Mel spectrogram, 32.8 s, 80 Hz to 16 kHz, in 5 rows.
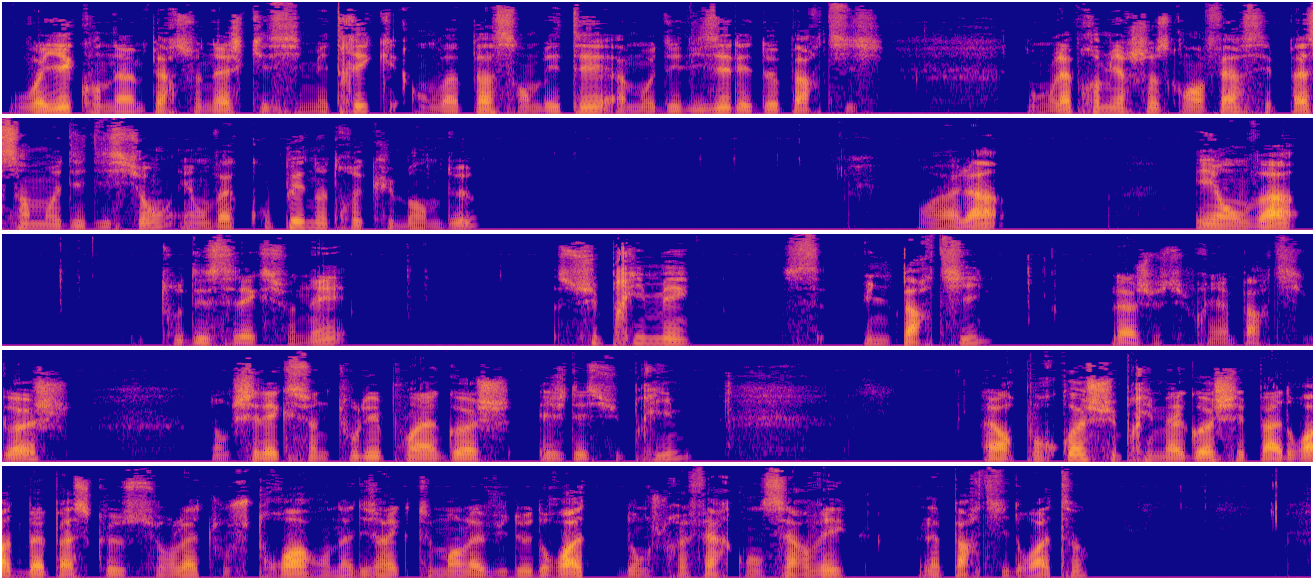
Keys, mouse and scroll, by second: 5.0 Tab, 5.8 Tab, 7.3 Tab, 10.2 ctrl+r, 14.3 a, 16.1 b, 19.2 Delete.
